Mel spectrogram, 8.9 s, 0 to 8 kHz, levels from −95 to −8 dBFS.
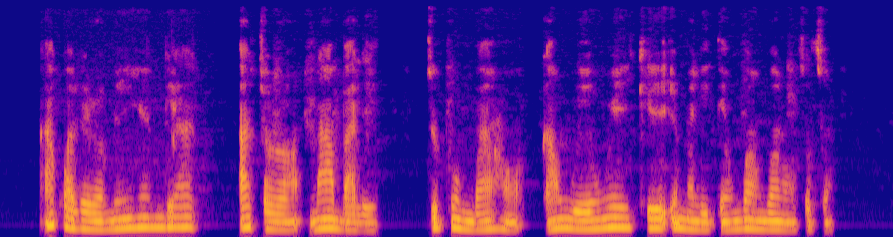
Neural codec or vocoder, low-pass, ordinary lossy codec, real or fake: none; 7.2 kHz; none; real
